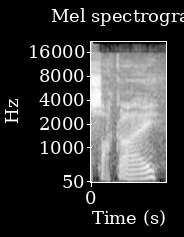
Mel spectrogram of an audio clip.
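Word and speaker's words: Sukoi: see the sockeye islands it's not spelled sockeye but it's pronounced sockeye it's spelled su ko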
